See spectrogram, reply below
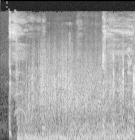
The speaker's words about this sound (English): Bombs!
